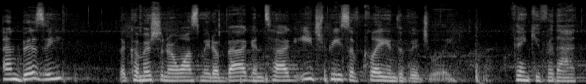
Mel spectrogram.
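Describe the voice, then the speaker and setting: A weary policewoman, voiced by a woman in a video game, sarcastic and dry. Her voice sits a little low, with noticeable noise behind it. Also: a little fast, warm tone, close to an everyday voice. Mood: wry, exasperated.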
